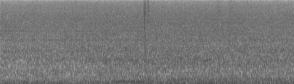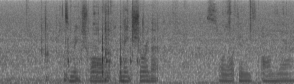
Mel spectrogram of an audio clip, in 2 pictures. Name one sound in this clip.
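Hands press and rustle loose soil around plants.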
